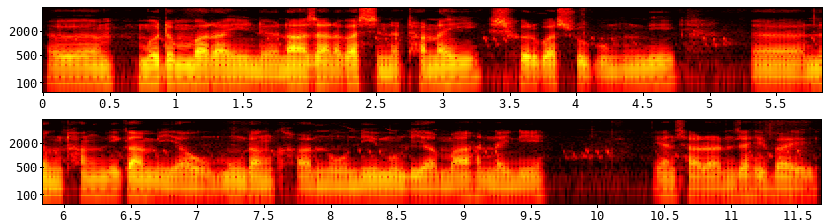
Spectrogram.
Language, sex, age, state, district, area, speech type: Bodo, male, 18-30, Assam, Udalguri, rural, spontaneous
